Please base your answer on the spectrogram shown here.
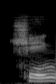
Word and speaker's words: Qing: gonna take a Chinese name Qi ng is pronounced Ching like CH ing so the Ming are overthrown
